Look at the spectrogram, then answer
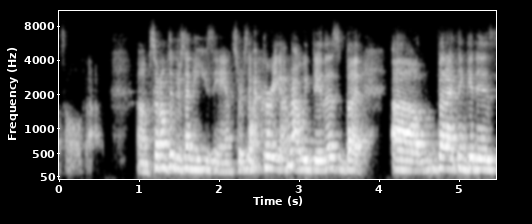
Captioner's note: laughs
